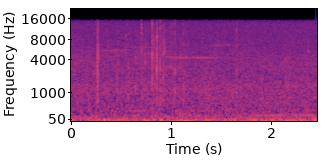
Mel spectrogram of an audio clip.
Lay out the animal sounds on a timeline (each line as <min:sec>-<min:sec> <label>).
0:00.2-0:01.7 Black-throated Green Warbler (Setophaga virens)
